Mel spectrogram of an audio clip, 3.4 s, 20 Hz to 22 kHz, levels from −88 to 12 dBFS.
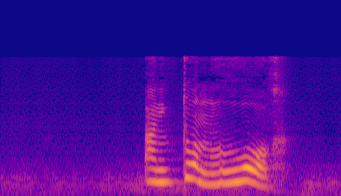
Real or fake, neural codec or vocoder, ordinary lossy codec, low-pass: fake; codec, 16 kHz, 0.5 kbps, FunCodec, trained on LibriTTS, 25 frames a second; none; none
